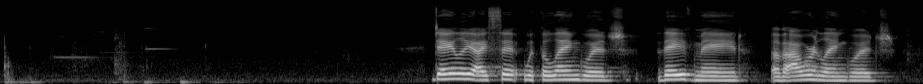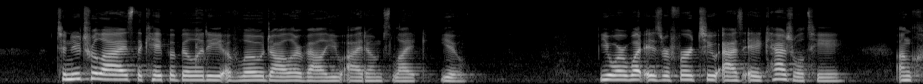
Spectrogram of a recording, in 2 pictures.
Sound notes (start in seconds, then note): 0.4 cellphone tone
